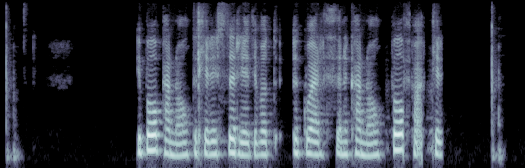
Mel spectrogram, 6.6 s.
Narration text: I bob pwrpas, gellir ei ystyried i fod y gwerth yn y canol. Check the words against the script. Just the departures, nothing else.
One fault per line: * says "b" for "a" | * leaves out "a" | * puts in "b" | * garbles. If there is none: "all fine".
* says "canol" for "pwrpas"
* garbles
